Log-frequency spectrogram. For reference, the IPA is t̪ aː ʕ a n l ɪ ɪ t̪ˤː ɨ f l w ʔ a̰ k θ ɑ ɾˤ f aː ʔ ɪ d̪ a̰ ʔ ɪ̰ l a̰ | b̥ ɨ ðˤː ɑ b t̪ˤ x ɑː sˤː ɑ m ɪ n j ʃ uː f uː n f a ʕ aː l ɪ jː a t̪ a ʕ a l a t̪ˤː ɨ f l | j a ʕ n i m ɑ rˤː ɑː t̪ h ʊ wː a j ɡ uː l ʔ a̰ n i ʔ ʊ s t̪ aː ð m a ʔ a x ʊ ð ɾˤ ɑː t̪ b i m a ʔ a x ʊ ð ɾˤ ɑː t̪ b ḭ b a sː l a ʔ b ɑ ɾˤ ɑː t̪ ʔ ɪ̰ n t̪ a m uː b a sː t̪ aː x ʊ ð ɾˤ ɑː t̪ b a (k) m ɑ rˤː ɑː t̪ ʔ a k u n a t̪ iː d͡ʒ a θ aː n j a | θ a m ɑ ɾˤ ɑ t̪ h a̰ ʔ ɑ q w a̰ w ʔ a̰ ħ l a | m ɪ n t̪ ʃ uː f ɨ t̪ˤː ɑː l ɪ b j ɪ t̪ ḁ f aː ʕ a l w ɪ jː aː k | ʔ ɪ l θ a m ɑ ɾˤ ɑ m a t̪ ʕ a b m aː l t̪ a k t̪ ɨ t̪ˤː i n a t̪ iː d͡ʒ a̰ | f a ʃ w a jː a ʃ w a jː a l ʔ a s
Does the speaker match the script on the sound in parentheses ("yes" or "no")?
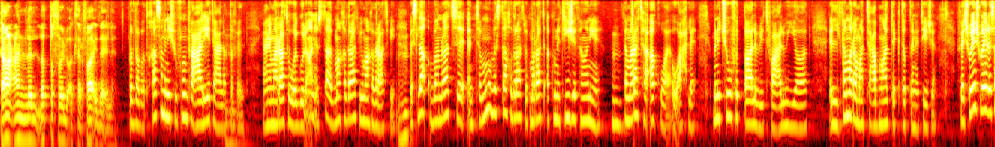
yes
